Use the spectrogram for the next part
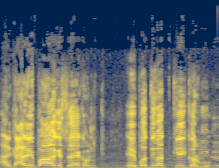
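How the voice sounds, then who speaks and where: A man with a high voice talks at a street protest, agitated and halting, breaking off and restarting his sentences. He is recorded outdoors. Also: pushed and bright.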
